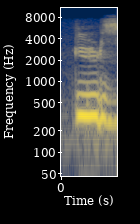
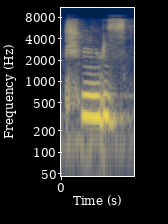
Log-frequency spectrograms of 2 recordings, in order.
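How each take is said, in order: First: The k is said without a puff of air. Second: The k is said with a puff of air. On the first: The speaker calls it wrong. "किड्स नहीं कहेंगे" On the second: The speaker calls it right. "खिड्स कहेंगे. हा को include किया"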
